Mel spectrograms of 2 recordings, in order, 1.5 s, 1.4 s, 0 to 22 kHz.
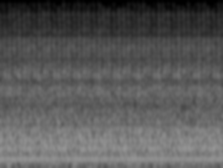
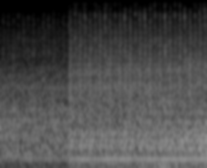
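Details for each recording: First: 2017 Isuzu D-Max 3.0 L diesel after injector coding, previously running rough: even, steady idle with constant drone, no misses or uneven pulses, then revved; all cylinders balanced, normal idle after repair. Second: Isuzu D-Max diesel idling after a road test to get it up to temperature, with uneven, lumpy firing and a steady low drone, shaky rather than smooth; rough idle traced to a failing injector.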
